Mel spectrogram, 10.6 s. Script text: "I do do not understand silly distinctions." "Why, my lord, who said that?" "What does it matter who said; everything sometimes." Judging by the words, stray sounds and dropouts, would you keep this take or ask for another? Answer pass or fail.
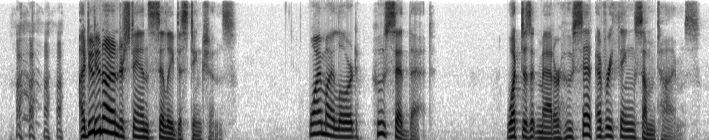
fail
